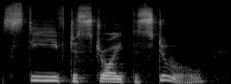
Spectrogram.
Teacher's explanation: So, in the phrase, Steve destroyed the stool, the word destroy alliterates with the others, because the second syllable, stroy, is stressed, and all the other words begin with st. · Term: stressed syllables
